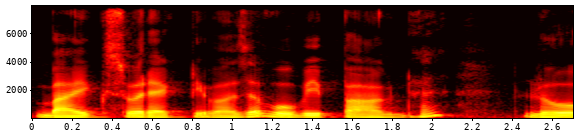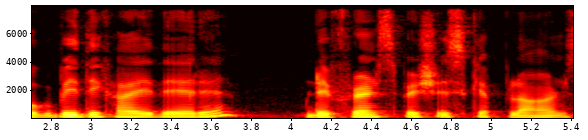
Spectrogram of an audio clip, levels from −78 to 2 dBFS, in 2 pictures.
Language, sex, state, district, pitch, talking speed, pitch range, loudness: Hindi, male, Chandigarh, Chandigarh, 110 Hz, 210 wpm, 100-125 Hz, -20 LUFS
